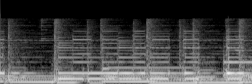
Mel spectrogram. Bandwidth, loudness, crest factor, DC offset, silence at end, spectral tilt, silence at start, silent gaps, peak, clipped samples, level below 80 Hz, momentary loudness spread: 9.2 kHz; -14 LUFS; 12 dB; under 0.1%; 0 s; -7.5 dB/octave; 0 s; none; 0 dBFS; under 0.1%; -24 dBFS; 5 LU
